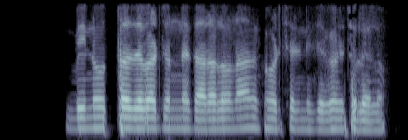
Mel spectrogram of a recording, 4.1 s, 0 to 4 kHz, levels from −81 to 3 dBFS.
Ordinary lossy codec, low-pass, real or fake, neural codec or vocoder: AAC, 24 kbps; 3.6 kHz; real; none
